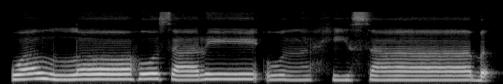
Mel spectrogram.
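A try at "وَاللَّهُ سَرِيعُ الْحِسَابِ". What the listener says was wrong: Sariul huruf ainnya jangan terlalu mirip hamzah.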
